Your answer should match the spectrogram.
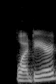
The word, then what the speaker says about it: voir dire: Voir dire. Did I say that right? Correct.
